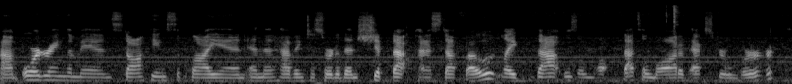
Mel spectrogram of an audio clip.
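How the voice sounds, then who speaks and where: Over noticeable background noise, a woman with a Canadian accent speaks at a moderate pace and fairly low pitch with fairly even intonation. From Alberta, Canada. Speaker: online business owner. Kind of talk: panel discussion.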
